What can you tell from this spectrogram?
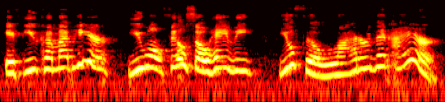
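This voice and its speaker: A woman reading a storybook, voicing a lonely, hopeful moon who calls out gently and encouragingly. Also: sits high, animated, slow pace, pitched above the performer's own voice. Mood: inviting. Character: lonely, hopeful moon, queen of the night sky. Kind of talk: children's picture-book storytelling.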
